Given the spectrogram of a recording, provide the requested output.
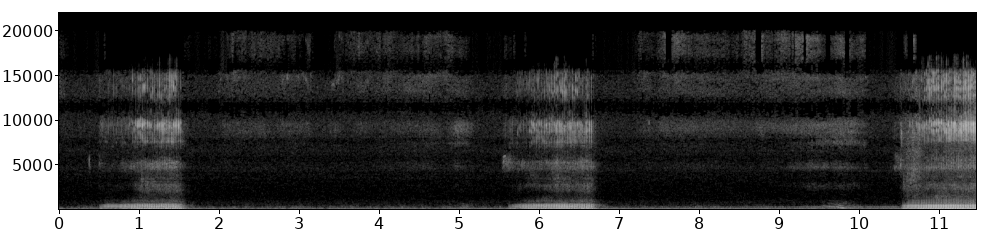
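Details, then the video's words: Sleeping French Bulldog puppy, kept as a pet, snoring loudly; three deep, rumbling, harmonic snores about every five seconds, each lasting roughly a second, with quiet breathing and low steady hum in between. "Cutest French bulldog puppy snores so loud!"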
